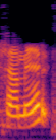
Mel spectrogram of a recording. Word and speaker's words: Zamher: Sí, claro, me pueden encontrar como Nancy Summer, el apellido se escribe Z-A-M-H-E-R.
